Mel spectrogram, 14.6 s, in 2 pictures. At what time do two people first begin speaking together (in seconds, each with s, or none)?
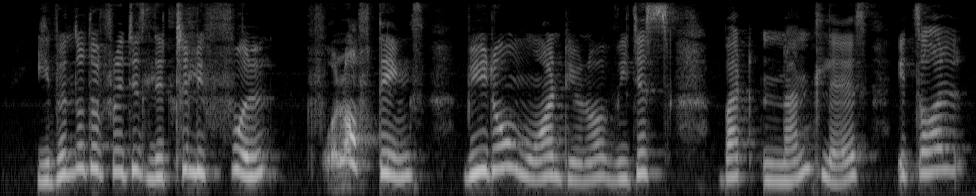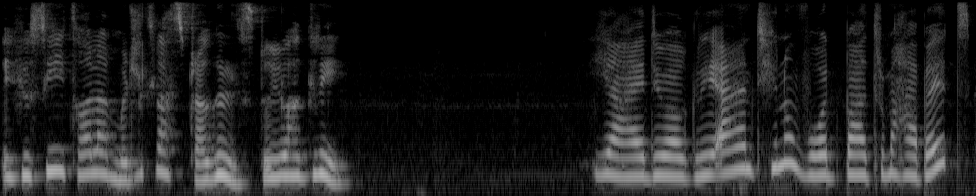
none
